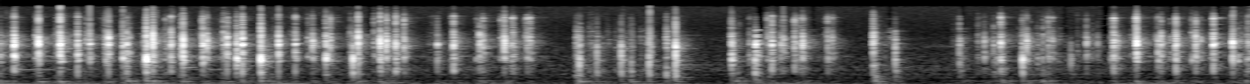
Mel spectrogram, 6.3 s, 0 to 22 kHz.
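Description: Fingertips type continuously on a small 60% mechanical keyboard with an aluminum case, brass plate and plastic keycaps. Quick, bright, clicky keystrokes with a sharp midrange tick near 1.1 kHz patter in uneven bursts, each decaying almost instantly, with brief lulls between runs.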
